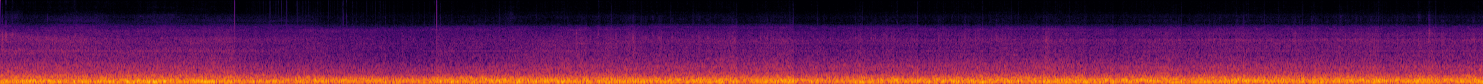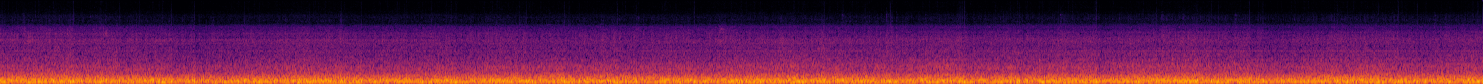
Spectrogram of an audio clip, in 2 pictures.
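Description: Steady roar of jet engines and rushing air inside an airliner cabin in flight.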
